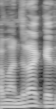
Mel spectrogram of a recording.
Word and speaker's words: Mandrake: Pero es que por el año 98 aproximadamente, año arriba, año abajo, cayó en mis manos una distribución que en español era Mandrake, no Mandrake, lo siento, pero no, sabía pronunciarlo bien, era Mandrake, de leído tal cual, que con su KDE1 me hizo descubrir este mundo del software libre.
